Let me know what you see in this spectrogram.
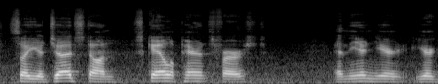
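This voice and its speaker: In a monotone, flat intonation, a man speaks at a moderate pace. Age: 70s. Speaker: pilot and model aircraft builder. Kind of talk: casual interview. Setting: in a hangar. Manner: halting, frequent repetitions.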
